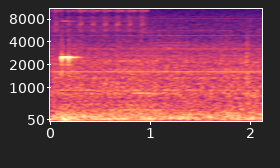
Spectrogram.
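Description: A single short high beep from a Sony Vaio laptop, about a tenth of a second in, followed by quiet room tone.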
